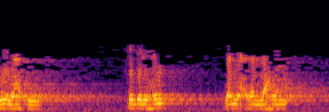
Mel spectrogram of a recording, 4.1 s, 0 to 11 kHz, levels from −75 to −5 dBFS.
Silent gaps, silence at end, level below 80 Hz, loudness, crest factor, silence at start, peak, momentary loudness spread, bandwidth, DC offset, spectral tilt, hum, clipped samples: none; 0 s; -44 dBFS; -18 LUFS; 16 dB; 0 s; -2 dBFS; 19 LU; 2.9 kHz; under 0.1%; -13.5 dB/octave; none; under 0.1%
